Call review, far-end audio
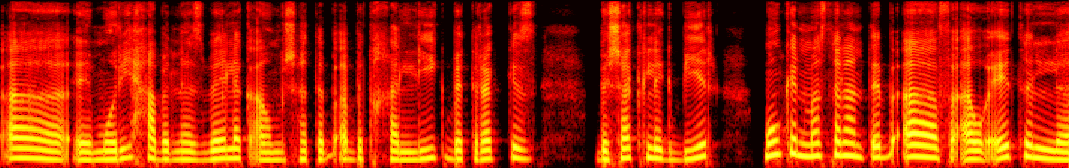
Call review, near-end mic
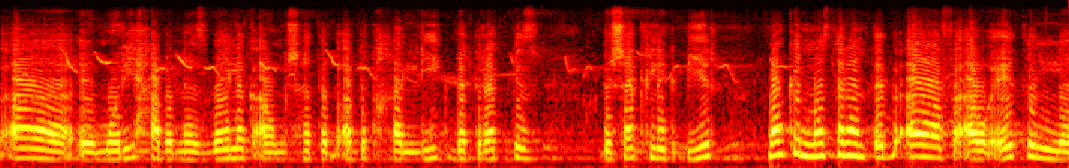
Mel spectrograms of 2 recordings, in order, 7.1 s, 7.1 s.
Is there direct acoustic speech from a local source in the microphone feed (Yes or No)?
No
